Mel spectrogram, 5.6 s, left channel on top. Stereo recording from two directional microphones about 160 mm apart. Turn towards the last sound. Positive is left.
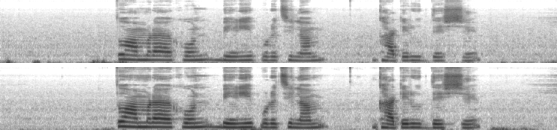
turn(degrees=-50)  # may be behind; listen again after turning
